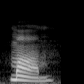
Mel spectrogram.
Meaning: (noun) 1. Mother 2. Mother.: used as a term of address for one's wife 3. An adult female owner of a pet; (verb) To care for in a motherly way
- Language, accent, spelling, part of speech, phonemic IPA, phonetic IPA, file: English, US, mom, noun / verb, /mɑm/, [mɑ̃m], En-us-mom.ogg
